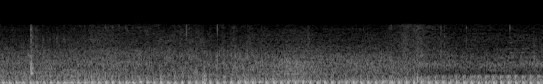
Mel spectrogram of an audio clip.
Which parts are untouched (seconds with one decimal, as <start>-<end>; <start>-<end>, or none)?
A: 0.0-1.4; 2.6-5.4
